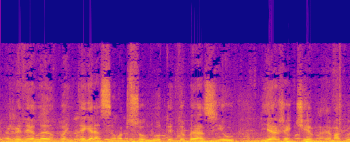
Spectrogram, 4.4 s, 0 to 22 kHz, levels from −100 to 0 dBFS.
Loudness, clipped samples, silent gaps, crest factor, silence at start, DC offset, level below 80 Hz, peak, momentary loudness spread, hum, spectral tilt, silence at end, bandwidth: -13 LUFS; under 0.1%; none; 12 dB; 0 s; under 0.1%; -20 dBFS; 0 dBFS; 4 LU; none; -5.5 dB/octave; 0 s; 16 kHz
